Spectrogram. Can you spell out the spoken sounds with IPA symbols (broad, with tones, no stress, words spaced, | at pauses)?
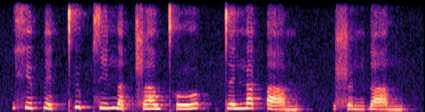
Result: xe˦˥p̚le˨˩t̚ t̪ʰɨ˦˥p̚si˧˥na˨˩t̚ ʂaː˧wt̪ʰo˧˥ | t̪ɛ˧ŋa˦˥k̚ʔa˨˩m | ʂə˨˩˦ŋ ɗa˨˩n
